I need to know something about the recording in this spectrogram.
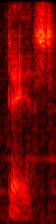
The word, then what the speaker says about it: Deus: or yeah, Deus, Spell that for me. Deus. Oh, Deus.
